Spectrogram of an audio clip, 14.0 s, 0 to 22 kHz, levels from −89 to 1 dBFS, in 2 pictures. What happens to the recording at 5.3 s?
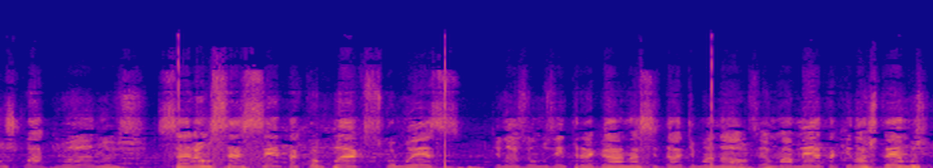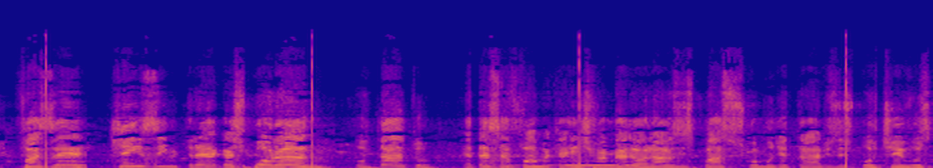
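At 5.33 s a sharp, loud click cuts in: a file header played as audio. When separate WAV pieces are joined or streamed without stripping their headers, those few dozen bytes of metadata are read as sample values, which fits a stream built from pieces about 2 s long. On the waveform it shows as a one-millisecond spike unrelated to the surrounding signal; on a spectrogram, a thin vertical line spanning the full frequency range.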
